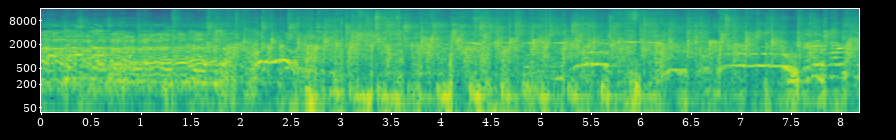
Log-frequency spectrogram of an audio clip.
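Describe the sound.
A crowd claps and applauds loudly and steadily throughout, a dense wash of hand claps, while a man's voice speaks over it.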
